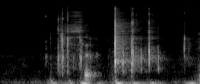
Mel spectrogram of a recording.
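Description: Computer keyboard keys being typed: a short run of sharp keystrokes starting about half a second in and tapering off near the end.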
